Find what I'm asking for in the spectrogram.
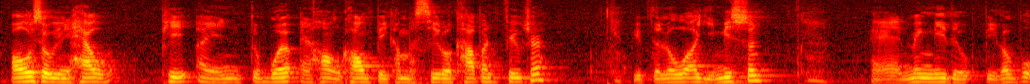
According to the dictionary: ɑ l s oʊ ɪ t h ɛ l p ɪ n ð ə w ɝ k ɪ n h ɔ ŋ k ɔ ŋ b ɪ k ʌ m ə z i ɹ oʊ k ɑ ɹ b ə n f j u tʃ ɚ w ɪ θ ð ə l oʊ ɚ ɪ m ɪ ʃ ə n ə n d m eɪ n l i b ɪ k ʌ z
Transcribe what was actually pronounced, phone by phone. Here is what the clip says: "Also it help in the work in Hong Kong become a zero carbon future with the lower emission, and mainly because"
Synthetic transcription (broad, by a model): ɑ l s oʊ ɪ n h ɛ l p ɪ n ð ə w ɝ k ɪ n h ɔ ŋ k ɔ ŋ b ɪ k ʌ m ə s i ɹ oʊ k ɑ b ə n f j u tʃ ɚ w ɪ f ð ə l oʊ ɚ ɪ m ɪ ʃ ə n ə n m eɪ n l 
